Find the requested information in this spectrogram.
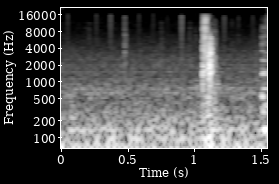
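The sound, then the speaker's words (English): Steady low rumble of a car cabin on the move, with constant road and engine drone and a brief brighter hiss of passing noise near the end; no one speaks. “This is a special podcast. I'm podcasting from my car.”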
